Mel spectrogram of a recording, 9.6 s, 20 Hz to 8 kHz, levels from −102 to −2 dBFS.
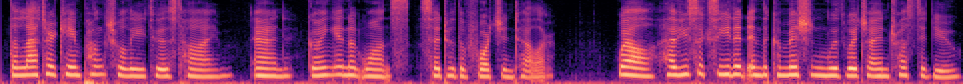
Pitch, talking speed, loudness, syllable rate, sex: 225 Hz, 180 wpm, -18 LUFS, 4.9 syllables/s, female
